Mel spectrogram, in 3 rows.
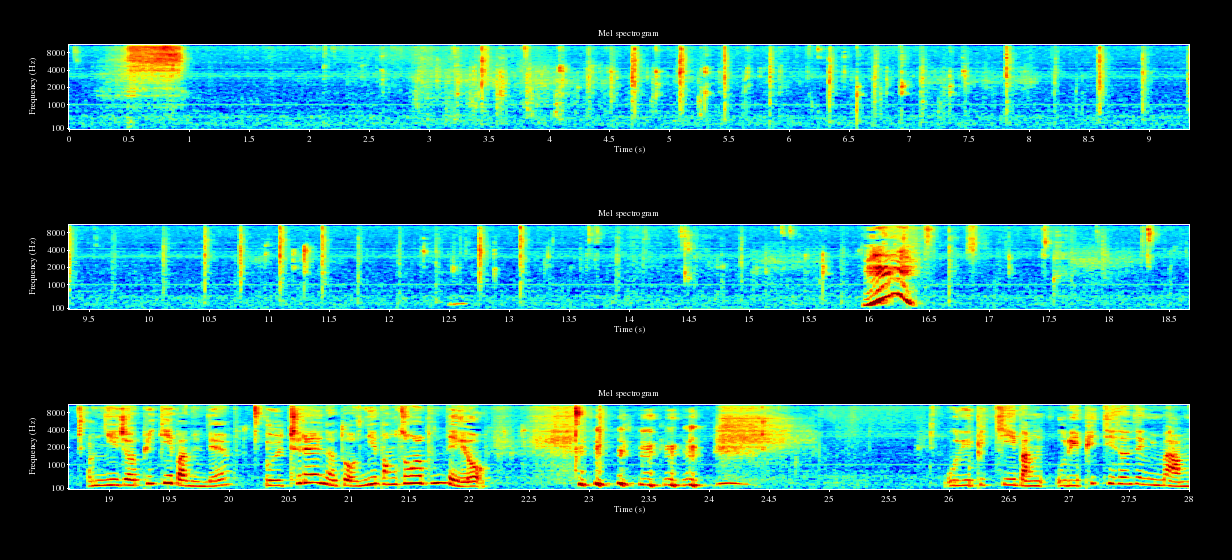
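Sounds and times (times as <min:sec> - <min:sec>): wet chewing: 0:02.0 - 0:19.1.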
